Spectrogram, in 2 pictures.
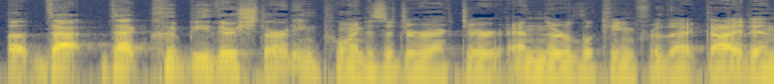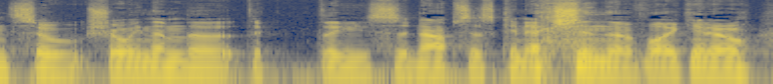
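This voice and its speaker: A man chatting casually as a director on a podcast, effusive, often halting and repeating his phrases. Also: mid-range voice, fairly bright tone, dry recording, studio quality. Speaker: podcast speaker, audio drama director.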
